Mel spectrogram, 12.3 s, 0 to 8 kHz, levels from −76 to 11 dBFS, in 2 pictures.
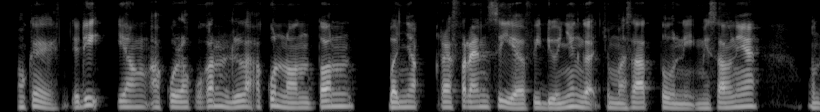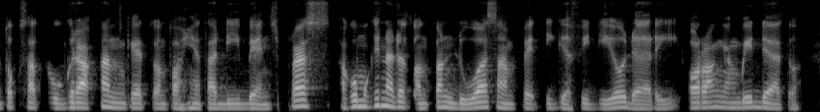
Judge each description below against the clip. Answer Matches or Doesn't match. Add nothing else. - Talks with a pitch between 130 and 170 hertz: Matches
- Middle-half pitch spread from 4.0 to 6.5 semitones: Doesn't match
